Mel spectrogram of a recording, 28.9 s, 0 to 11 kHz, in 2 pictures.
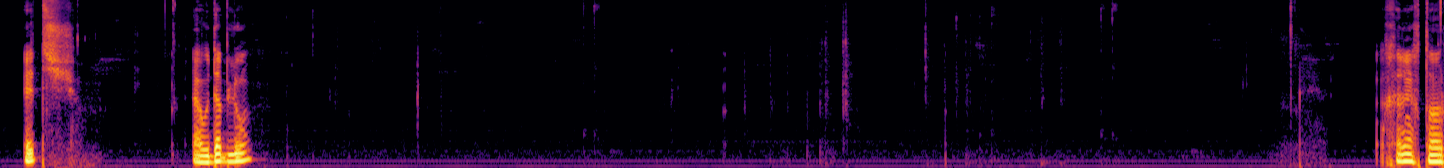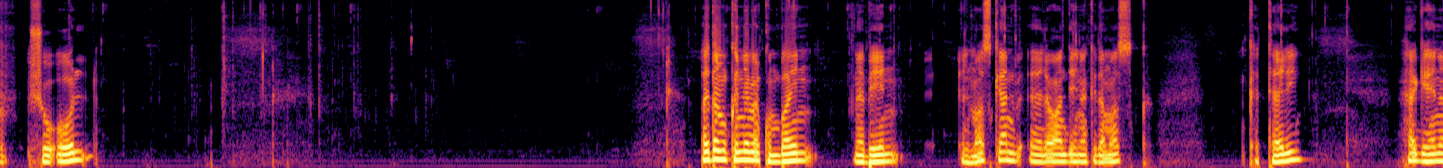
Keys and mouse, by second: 0.3 h, 2.0 w, 9.5 Escape, 11.0-15.5 drag, 16.9 alt+shift+middle click, 17.3 ctrl+alt+middle click, 17.7 alt+shift+middle click, 21.6 click, 21.9 middle click, 22.7 shift+middle click, 23.2 ctrl+alt+middle click, 23.9 middle click, 24.3 ctrl+middle click, 25.1 m, 25.3-27.7 drag.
